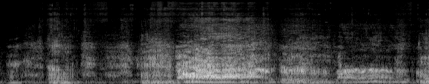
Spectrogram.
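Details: Angry dog squaring off with a Dogo Argentino, growling and snarling in a rough, roaring rumble that swells to its loudest midway and then comes back in shorter grumbles.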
